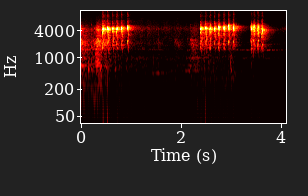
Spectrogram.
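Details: Greater green leafbird imitating a sparrow, delivering short strings of quick high chirps, about six to eight per string, with pauses of roughly a second between strings.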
